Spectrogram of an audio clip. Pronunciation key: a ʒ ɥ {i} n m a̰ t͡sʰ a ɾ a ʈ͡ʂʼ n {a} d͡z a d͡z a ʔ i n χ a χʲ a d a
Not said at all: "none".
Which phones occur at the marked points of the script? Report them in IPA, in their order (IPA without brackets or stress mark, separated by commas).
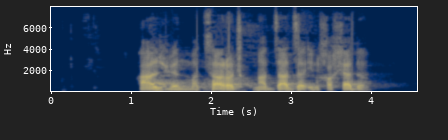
a, a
